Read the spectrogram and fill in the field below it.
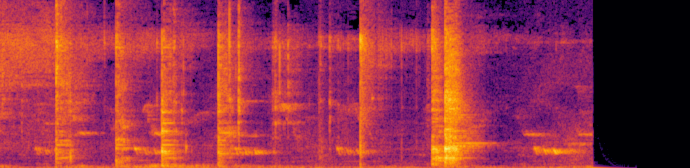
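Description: A lid goes onto a cooking pot of spinach and potato vegetables, with a run of close metallic clinks and knocks and one louder clatter before everything falls silent.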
